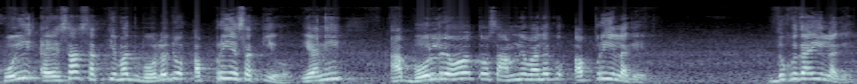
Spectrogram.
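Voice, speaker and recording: A man's voice: very high voice, very animated, a little slow, a little mellow. A man, a swami, giving a spiritual discourse, explaining points by repeating them and using everyday examples. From India. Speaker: swami teaching scripture.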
